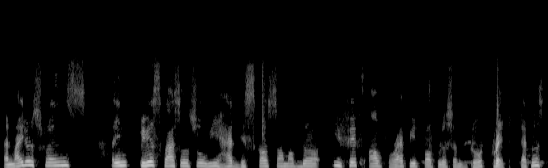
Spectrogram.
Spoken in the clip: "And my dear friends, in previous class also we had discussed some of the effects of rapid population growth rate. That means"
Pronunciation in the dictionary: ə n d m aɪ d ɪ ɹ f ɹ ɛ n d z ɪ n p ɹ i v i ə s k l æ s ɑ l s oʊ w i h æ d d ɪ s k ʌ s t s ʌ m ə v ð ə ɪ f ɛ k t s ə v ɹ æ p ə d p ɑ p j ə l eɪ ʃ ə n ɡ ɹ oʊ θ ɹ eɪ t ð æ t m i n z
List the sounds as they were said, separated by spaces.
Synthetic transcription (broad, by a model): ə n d m aɪ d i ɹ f ɹ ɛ n d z ɪ n p ɹ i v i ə s k l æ s ɑ l s oʊ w i h æ d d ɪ s k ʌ s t s ʌ m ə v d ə ɪ f ɛ k t s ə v ɹ æ p ə d p ɑ p j ə l eɪ ʃ ə n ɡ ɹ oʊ t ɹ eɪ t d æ t m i n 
